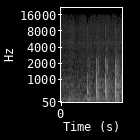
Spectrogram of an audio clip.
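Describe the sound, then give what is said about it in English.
Several sharp, evenly spaced knocks on a door, a quick rhythmic series of raps that grows slightly louder, with no voices. “Imagine Jesus had knocked on the door right then.”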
